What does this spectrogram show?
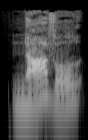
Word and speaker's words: novel: words rock and not novel has two syllables and the stress is on the first one novel novel can be a noun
